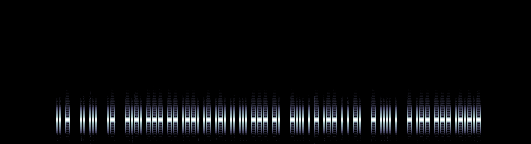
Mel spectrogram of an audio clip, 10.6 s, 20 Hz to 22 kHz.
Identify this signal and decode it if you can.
Morse code, heard as a keyed tone, about 40 wpm, 700 Hz. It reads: IT IS A COMPARISON BETWEEN THE TWO.
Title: Sentences from Top 1600 Words 40wpm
